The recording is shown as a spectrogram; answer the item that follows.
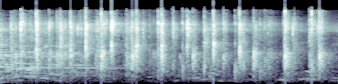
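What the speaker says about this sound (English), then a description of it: "do we get to do a rousing applause?" Scattered clapping from a seated audience, a loose patter of hands building into modest applause, with a voice speaking over it.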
